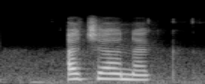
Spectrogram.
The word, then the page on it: achanak: kashmiri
